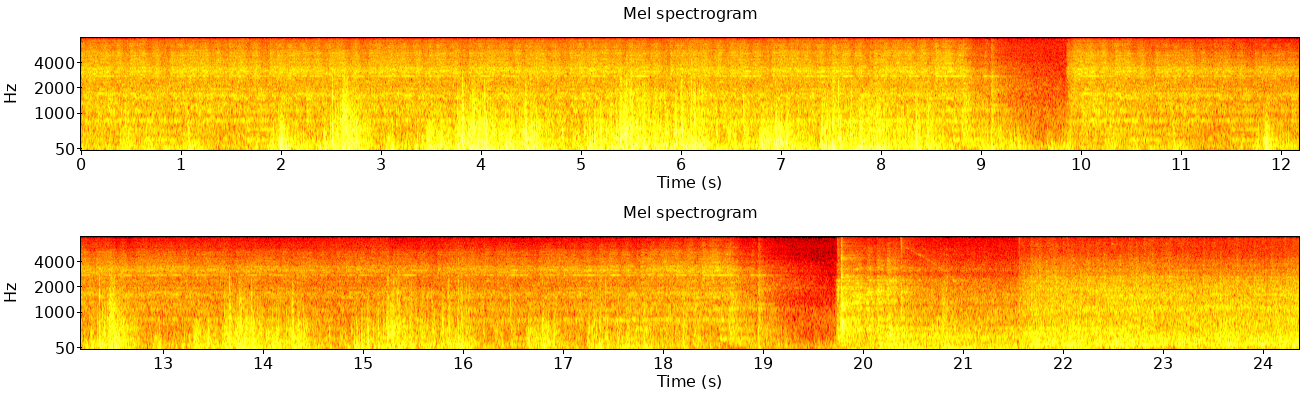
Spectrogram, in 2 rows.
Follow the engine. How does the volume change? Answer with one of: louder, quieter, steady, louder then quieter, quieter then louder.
quieter then louder.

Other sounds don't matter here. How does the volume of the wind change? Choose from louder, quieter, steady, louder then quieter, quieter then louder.
quieter.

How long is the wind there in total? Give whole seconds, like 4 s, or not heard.
24 s.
